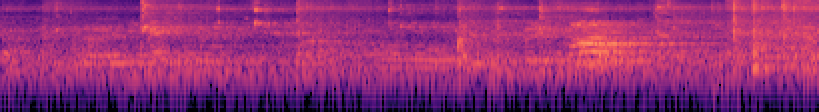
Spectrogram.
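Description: Indistinct voices talking in a badminton hall, with several sharp clicks of rackets striking shuttlecocks on nearby courts.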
